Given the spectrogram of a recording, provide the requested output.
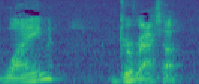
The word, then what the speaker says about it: Wangaratta: When I've taught people from overseas how to pronounce it correctly, I've told them the simplest way to do it is to think of it as a man's name, first name and last name. Wangaratta.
